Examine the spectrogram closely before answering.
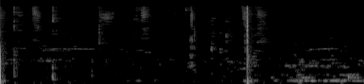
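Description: Paper banknotes rustle and crinkle as they are counted by hand.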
